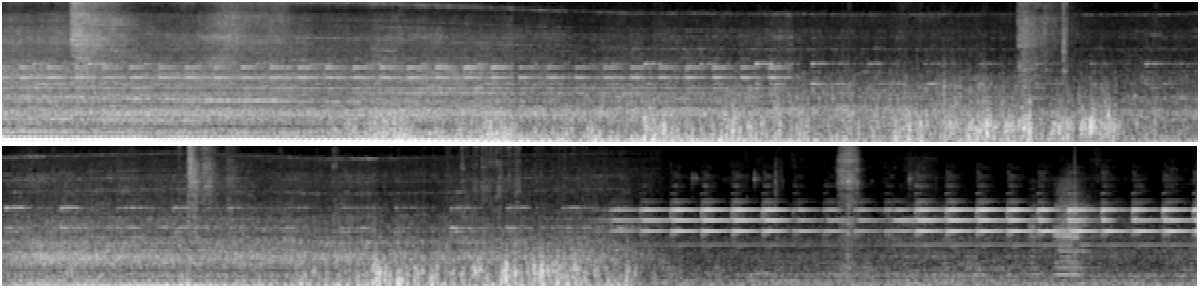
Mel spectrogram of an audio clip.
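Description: SunRail commuter train running past, its diesel locomotive's engine a low drone that fades away, with level-crossing bells ringing over it. About two-thirds of the way in the train sound gives way to crossing bells ringing alone in a steady pulse.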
